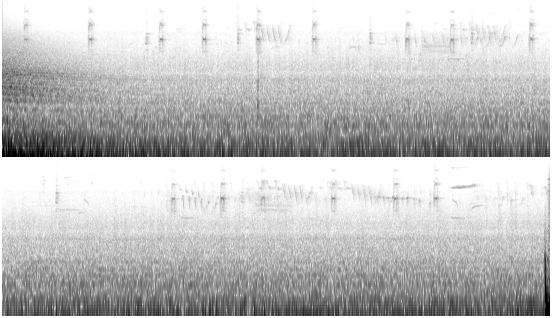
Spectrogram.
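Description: Birds chirping and calling, with short scattered notes throughout, over a low steady outdoor rumble. A deep boom that hits just before fades out over the first couple of seconds.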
